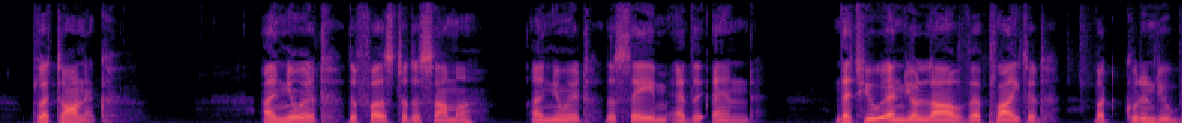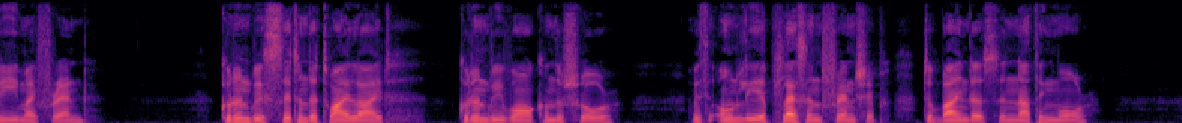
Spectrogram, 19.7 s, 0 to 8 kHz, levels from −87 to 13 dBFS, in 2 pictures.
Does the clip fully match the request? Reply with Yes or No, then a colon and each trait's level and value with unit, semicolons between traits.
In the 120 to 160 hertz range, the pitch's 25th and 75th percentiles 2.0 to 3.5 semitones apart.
Yes: medium, 140 Hz; average, 2.8 semitones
